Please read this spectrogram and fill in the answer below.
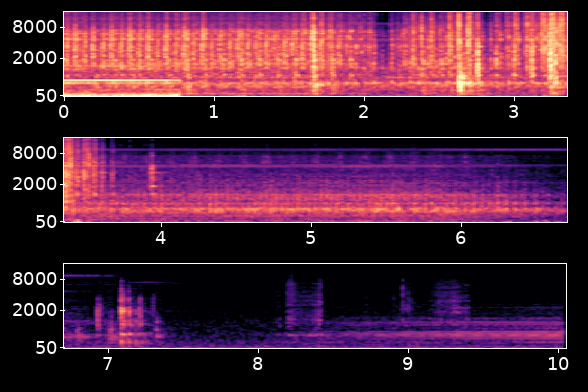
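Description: A bowl gouge cutting the wall of a spinning birch bowl on a wood lathe: a loud, steady scraping hiss with a few sharp clicks, ending about three and a half seconds in. The lathe then runs on more quietly and winds down to near silence about seven and a half seconds in.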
